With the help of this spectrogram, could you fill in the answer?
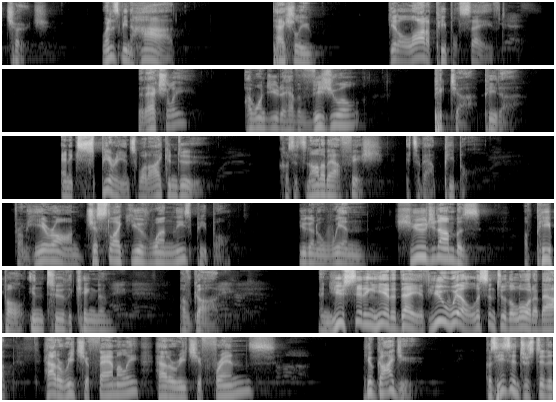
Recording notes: Melbourne East. Recorded during our 9am service on Sunday, the 10th of September 2023.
